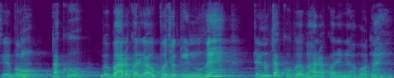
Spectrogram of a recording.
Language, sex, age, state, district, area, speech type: Odia, male, 60+, Odisha, Dhenkanal, rural, spontaneous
